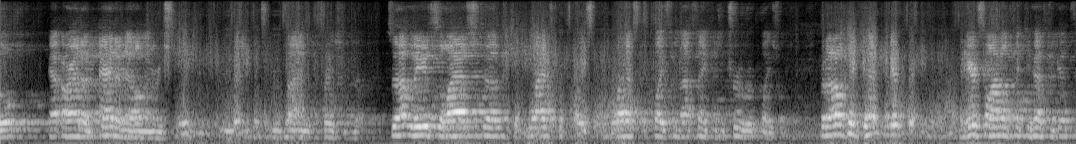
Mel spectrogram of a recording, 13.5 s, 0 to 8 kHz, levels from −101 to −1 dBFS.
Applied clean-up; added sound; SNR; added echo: neural separator model SepFormer DNS4.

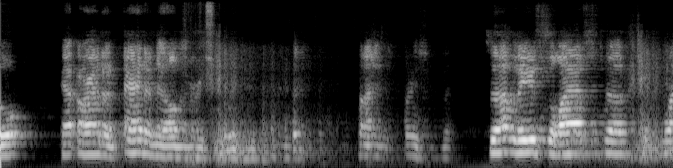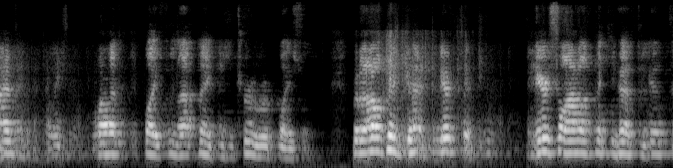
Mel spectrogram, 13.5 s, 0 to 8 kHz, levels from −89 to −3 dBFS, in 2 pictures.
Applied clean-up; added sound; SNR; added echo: neural mask model DeepFilterNet 3.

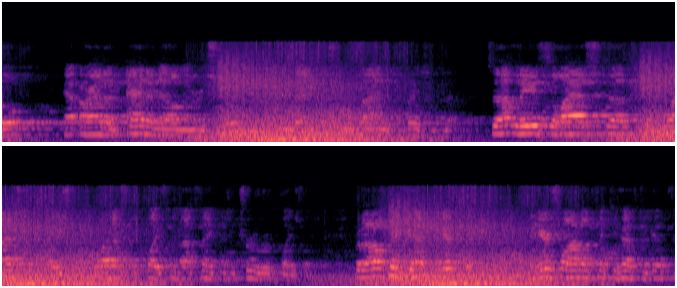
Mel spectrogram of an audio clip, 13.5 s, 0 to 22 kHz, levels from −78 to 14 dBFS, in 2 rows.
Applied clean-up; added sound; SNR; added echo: none; Fire; 1 dB; reverberation time 2.0 s.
